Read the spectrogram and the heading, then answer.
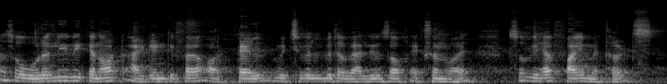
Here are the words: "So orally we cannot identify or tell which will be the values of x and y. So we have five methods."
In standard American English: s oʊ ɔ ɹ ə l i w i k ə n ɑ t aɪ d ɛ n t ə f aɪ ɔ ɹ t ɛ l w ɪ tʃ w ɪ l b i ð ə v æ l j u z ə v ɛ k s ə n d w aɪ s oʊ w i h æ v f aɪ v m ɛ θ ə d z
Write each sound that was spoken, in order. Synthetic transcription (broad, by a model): s oʊ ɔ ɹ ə l i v i k ə n ɑ t aɪ d ɛ n t ə f aɪ ɔ ɹ t ɛ l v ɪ tʃ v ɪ l b i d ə v æ l j u z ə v ɛ k s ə n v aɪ s oʊ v i h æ v f aɪ v m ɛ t ə d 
